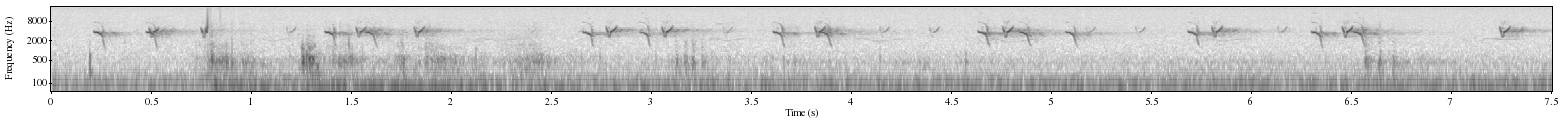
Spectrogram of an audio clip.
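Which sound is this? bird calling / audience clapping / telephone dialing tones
bird calling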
